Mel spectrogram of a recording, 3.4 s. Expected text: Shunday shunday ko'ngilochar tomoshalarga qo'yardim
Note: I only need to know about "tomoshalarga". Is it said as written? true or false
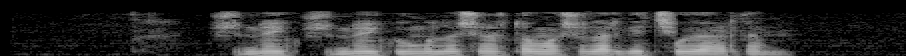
true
